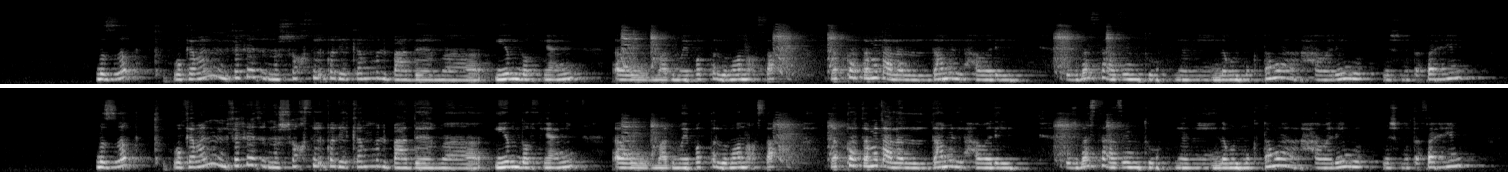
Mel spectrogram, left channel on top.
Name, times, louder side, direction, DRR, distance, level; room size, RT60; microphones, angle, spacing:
voice 1, 1.0-1.3 1.7-5.8 6.1-7.9 8.3-10.2 10.7-14.7, right 2 dB, 90° right, 12 dB, 1.0 m, -18 dB
sound 1, 6.2-6.7 7.5-7.6 7.7-8.5 8.8-8.9 10.5-10.8 11.1-11.2, left 2 dB, 15° left, 2.3 m, -32 dB
21.5 x 8.6 x 7.3 m, 0.65 s
head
